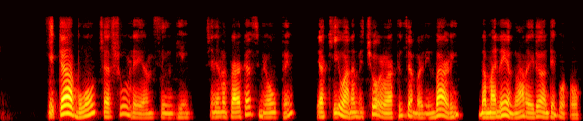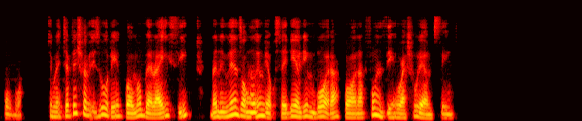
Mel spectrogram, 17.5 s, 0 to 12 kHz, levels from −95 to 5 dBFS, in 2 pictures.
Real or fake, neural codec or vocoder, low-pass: fake; codec, 16 kHz, 1 kbps, FunCodec, trained on LibriTTS, 50 frames a second; 7.2 kHz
